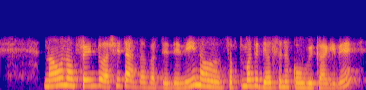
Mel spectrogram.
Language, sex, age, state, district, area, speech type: Kannada, female, 18-30, Karnataka, Bangalore Rural, rural, conversation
